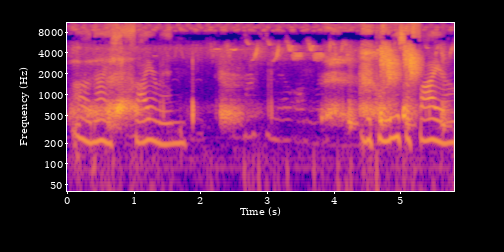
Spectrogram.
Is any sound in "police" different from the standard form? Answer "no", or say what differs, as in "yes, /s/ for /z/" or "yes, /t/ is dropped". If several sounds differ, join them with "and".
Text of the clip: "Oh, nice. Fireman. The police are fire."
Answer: yes, /l/ is dropped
